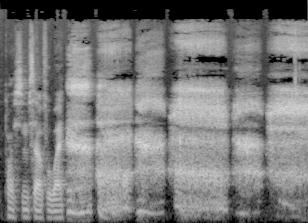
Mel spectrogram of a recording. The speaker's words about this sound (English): Oh, yeah, just as he's doing his heavy breathing.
